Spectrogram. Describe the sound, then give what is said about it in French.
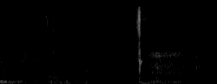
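Soft mouth noises of someone sipping water, a faint slurp followed by one sharp wet click of a swallow, then a brief quiet exhale. No talking. “Je vais prendre une gorgée d'eau.”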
